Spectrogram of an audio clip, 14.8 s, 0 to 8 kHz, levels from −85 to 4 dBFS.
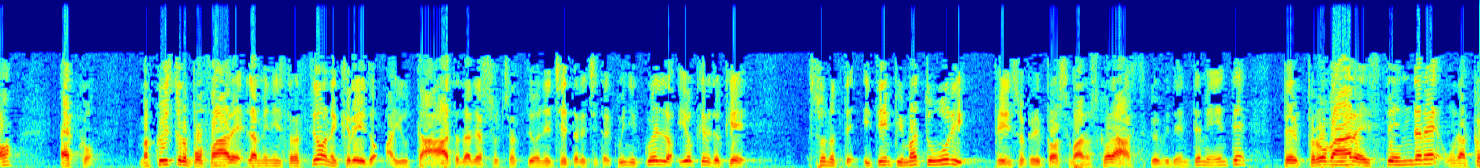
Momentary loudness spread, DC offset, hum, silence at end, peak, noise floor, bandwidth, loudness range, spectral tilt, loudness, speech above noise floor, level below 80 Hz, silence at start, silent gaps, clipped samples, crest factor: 11 LU; under 0.1%; none; 0 s; 0 dBFS; -37 dBFS; 8 kHz; 4 LU; -7 dB/octave; -12 LUFS; 26 dB; -40 dBFS; 0 s; none; 0.5%; 12 dB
